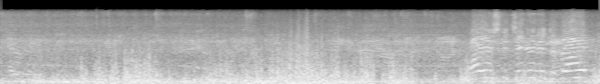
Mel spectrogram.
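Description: Loud steady rumbling noise with a constant low hum beneath it, and a man's voice starting near the end.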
